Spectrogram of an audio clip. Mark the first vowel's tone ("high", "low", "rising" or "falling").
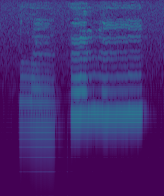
low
